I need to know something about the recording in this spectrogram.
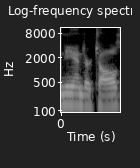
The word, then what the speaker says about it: Neanderthal: day talking about Neanderthals, or actually Neanderthals, I should say. Apparently. Right way to say it.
